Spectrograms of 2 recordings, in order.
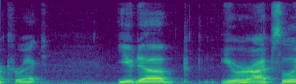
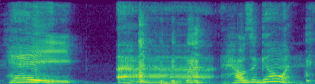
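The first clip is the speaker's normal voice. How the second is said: overeager greeting; 9 semitones higher, 9 dB louder, much slower than usual. Pretend. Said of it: "I was like".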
